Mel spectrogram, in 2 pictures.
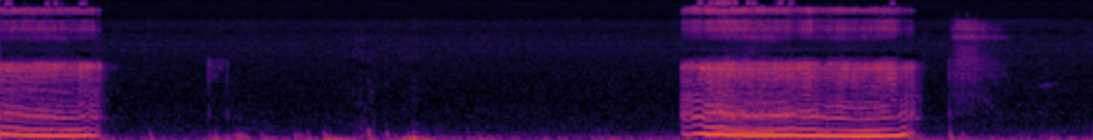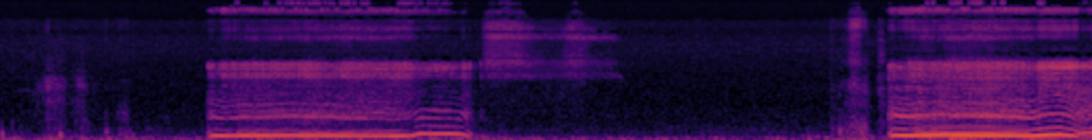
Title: Snoring and REM sleep Bulldog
